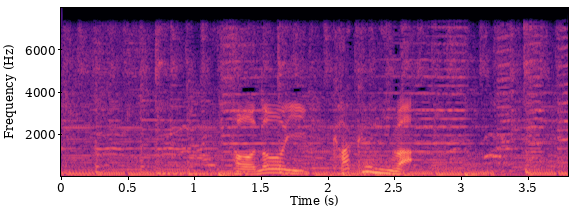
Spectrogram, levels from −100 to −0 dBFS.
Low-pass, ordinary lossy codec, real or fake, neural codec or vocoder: 7.2 kHz; none; real; none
